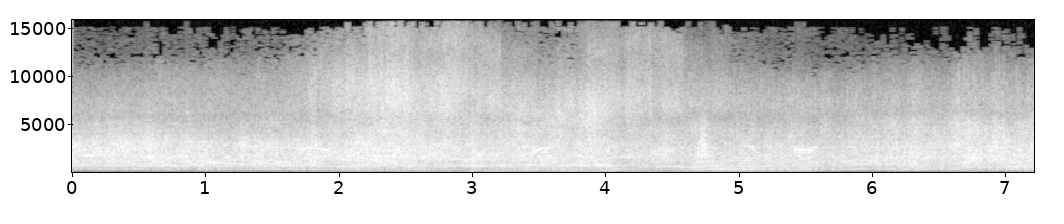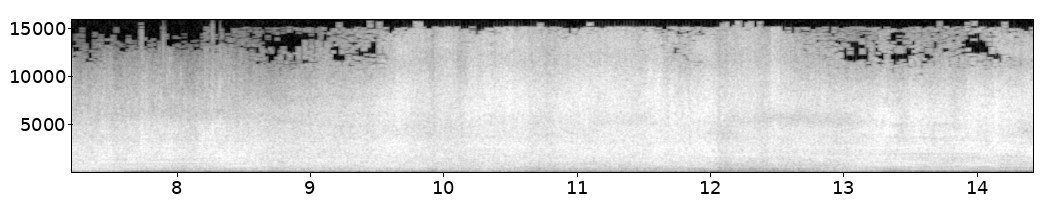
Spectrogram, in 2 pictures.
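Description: A crowd of spectators murmurs and calls out nearby.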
